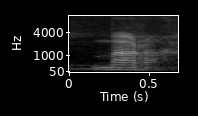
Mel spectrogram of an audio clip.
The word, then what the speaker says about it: 마라: Call me 마라. 마라. 한국에 가면 중국에서 온 탕 중에 마라탕이라고 있어요. 마라탕. 그 같은 비슷한 발음인데 약간 씁쓸하고 막 좀 그런 탕이에요.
